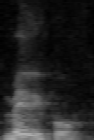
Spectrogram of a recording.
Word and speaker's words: medicó: Cuando médico lleva tilde en la última sílaba, la sílaba co, ya no se pronuncia médico, se pronuncia médico, y hace una referencia a tiempo, ¿no?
